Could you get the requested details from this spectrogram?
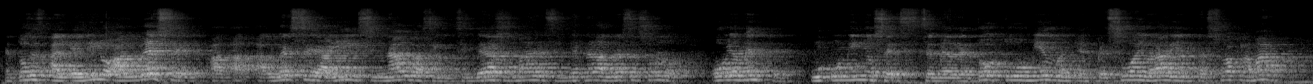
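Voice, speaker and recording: A high-voiced man preaches a sermon, stumbling and repeating words as he tells the story with feeling. His voice booms around a large echoing church hall. He stands far from the mic. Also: steady tone, measured pace.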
